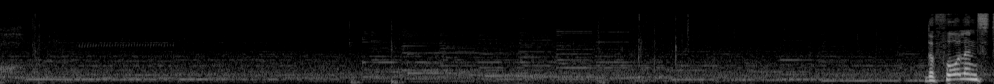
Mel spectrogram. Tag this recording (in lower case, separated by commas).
speech, music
